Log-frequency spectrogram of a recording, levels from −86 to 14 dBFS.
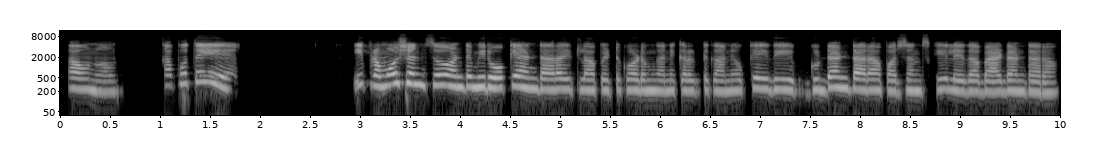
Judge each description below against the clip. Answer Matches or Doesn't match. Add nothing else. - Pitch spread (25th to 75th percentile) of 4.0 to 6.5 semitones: Matches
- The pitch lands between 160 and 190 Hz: Doesn't match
